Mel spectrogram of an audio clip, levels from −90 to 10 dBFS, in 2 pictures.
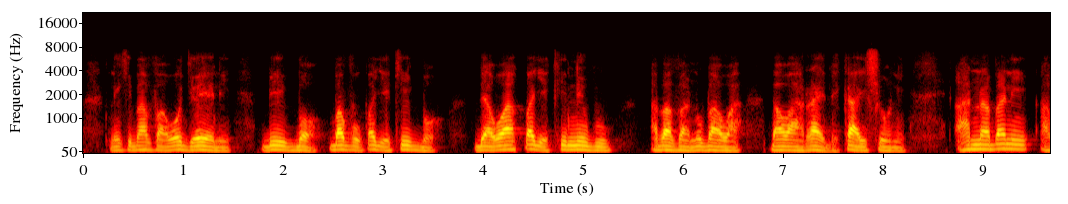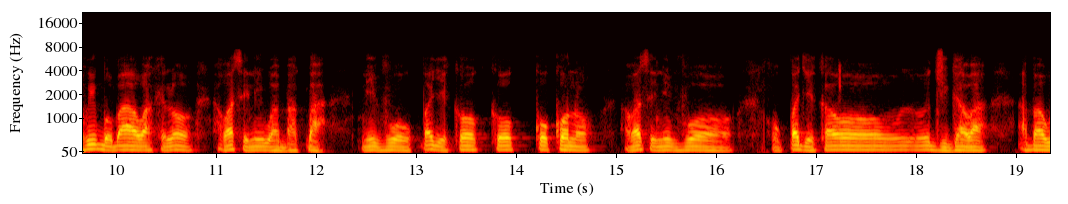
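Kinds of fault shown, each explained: No faults found; the speech runs over the AMR wideband (HD Voice) codec at 12.65 kbit/s, with the light coding character expected at that rate.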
